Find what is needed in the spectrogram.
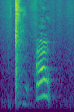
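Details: Baby boy sneezing repeatedly while being asked to wave and say hi: a single quick sneeze, a sharp burst of breath followed by a short voiced cry-like sound.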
